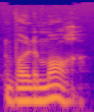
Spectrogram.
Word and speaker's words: Voldemort: Voldemort. – Voldemort. – Da lassen das T so hart weg, dass mich das hier... The T is silent.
